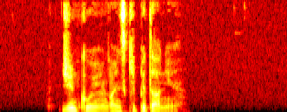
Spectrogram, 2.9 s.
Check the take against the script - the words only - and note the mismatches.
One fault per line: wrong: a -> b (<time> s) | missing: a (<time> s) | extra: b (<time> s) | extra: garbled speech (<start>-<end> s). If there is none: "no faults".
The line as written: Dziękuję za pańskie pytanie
missing: za (1.1 s)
